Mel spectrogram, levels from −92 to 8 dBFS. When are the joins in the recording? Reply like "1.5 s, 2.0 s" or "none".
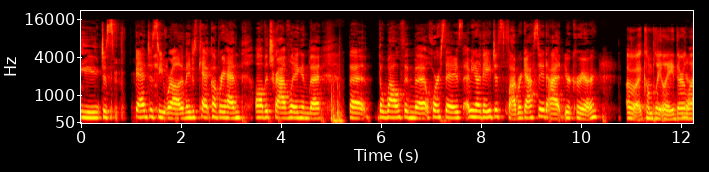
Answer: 7.6 s

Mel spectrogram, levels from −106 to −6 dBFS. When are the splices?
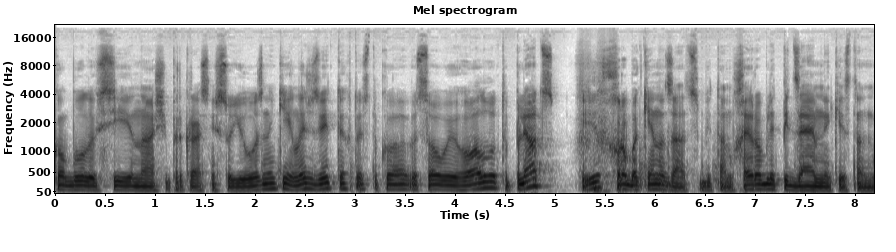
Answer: none

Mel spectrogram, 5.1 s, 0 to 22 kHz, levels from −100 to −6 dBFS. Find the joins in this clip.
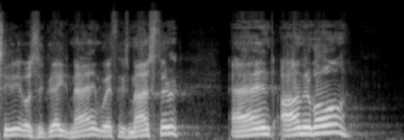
none

